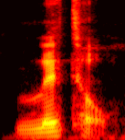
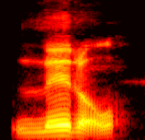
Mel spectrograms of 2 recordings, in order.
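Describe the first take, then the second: First: The T is clearly pronounced. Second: The T is soft and flapped. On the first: "not little"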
